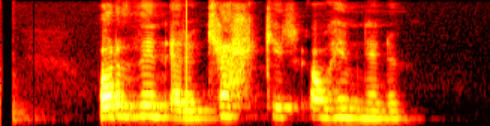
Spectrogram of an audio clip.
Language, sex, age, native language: Icelandic, female, 30-39, Icelandic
